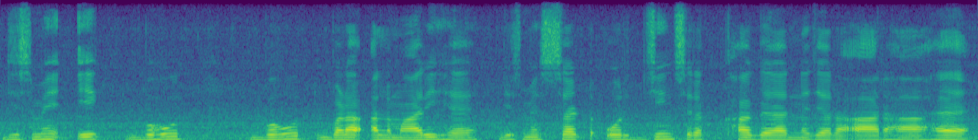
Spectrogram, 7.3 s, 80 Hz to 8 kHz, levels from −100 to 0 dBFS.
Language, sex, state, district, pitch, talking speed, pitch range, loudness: Hindi, male, Jharkhand, Deoghar, 130 Hz, 140 wpm, 125-145 Hz, -19 LUFS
